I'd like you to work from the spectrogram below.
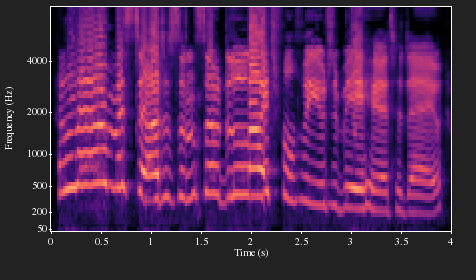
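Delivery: gushing psychic, high and loud at first; Madame Dubois. Acted. Psychic welcomes her first caller, theatrical gushing. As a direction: greet grandly, gliding down from high. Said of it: "hosted by Madame Dubois".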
